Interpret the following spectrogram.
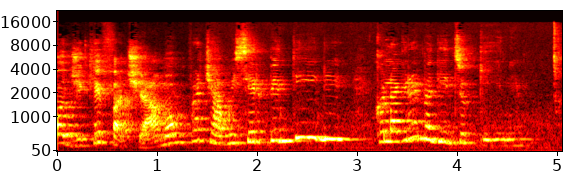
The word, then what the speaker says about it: serpentini: Serpentini.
